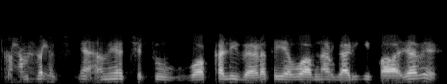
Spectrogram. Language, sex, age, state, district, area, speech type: Bengali, male, 45-60, West Bengal, Hooghly, rural, conversation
